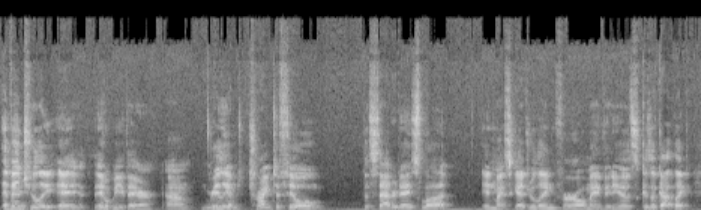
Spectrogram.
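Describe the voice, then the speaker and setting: A young man giving a casual, rambling update as host of a gaming channel, recorded indoors in a small room. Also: unhurried. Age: young adult. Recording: roomy echo, low rumbling noise.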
